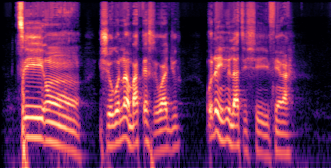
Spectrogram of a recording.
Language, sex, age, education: Yoruba, male, 15-29, tertiary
